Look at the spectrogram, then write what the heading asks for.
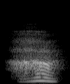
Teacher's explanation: It's the deep ha. It's not the breathy one, it's a very deep one, the kind that you would use to try and warm up your hands on a cold day.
